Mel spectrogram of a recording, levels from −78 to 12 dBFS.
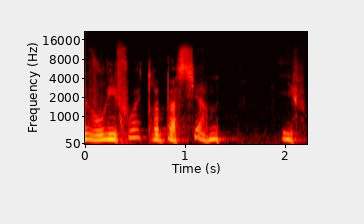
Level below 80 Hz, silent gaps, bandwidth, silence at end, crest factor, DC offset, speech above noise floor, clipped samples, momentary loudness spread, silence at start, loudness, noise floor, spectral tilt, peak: -62 dBFS; none; 13.5 kHz; 0.05 s; 18 dB; under 0.1%; 33 dB; under 0.1%; 11 LU; 0 s; -26 LUFS; -56 dBFS; -6 dB/octave; -8 dBFS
